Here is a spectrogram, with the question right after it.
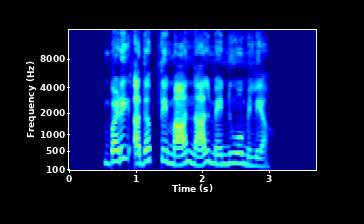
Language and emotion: Punjabi, neutral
